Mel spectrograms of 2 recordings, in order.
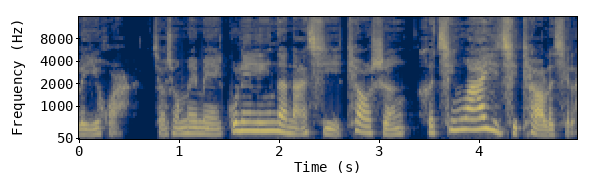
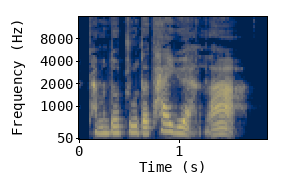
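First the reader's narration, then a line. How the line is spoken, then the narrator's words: Mother, sighing. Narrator (Chinese): 熊妈妈叹口气说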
